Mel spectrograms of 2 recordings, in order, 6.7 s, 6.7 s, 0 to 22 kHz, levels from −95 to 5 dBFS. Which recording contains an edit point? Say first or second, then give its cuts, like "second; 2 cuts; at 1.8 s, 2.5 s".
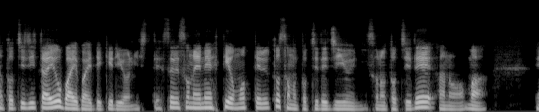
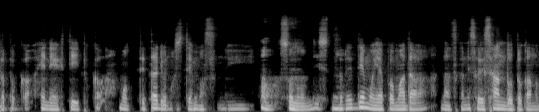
second; 1 cut; at 3.2 s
